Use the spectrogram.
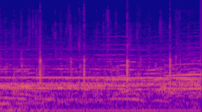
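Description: Spectators at a Finnimore high school football game cheer and shout at a distance, a continuous broad roar swelling slightly with rhythmic pulses, as though chanting along.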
